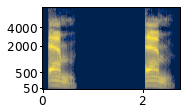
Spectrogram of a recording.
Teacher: দুই ঠোঁট বন্ধ করে উচ্চারণ করতে হয়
